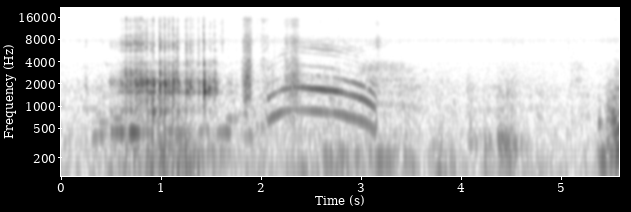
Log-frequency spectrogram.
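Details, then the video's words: Domestic cat meowing once: a drawn-out arched call lasting just over a second, rising slightly then falling, heard after a burst of clattering noise, with faint background voices. "Funny Cats and Kittens Meowing"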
